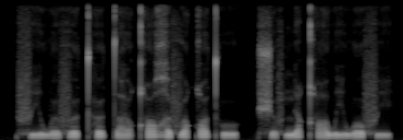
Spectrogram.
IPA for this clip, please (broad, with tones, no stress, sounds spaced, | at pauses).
f i˩ w ɵ˩ f ɵ˧ t̪ʰ ɵ˧ t̪ a˩ u̯ qʰ o˥ ʁ ɨ˧ f u˧ q u˥ t̪ʰ u˧ | ʃ ɵ˩ f n̪ i˥ qʰ a˧ w i˩ w o˥ f i˩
